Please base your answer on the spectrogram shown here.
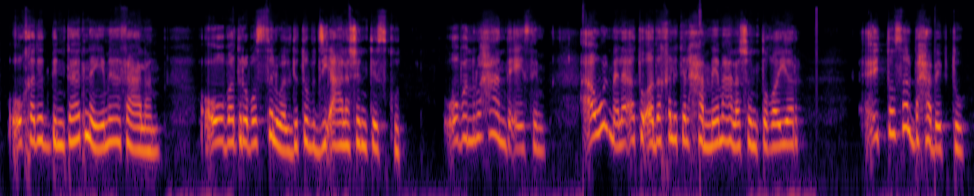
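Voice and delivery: ordinary delivery, nothing marked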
